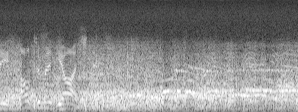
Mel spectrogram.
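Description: Arena crowd noise: many spectators shouting and calling out at once over a steady hubbub, the shouts thickest in the first second, with one voice holding a long call near the end.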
